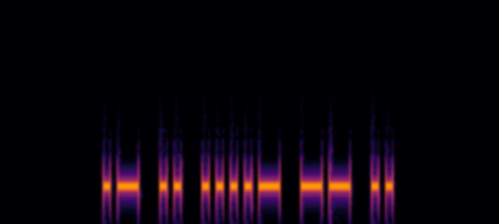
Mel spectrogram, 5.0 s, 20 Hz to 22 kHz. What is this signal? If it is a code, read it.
Morse code, heard as a keyed tone, about 17 wpm, 700 Hz. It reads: AI4MI
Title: K1USN SST QSO Practice - 17wpm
